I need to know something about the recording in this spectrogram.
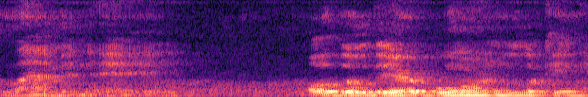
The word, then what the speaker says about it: LMNA: HGPS is caused by a mutation in the gene called LMNA, pronounced lamin A.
